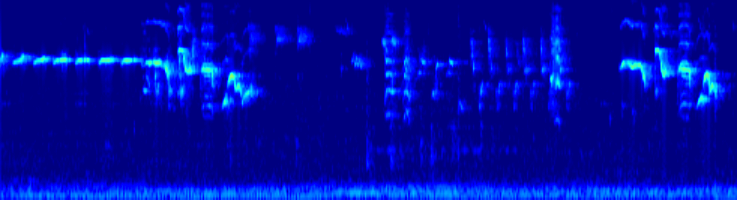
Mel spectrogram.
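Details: Singing Oriental magpie-robin of the Pidie, Aceh type, seeking a rival to compete with: a long steady high whistle, then bursts of rich warbling and clipped chattering notes in separate phrases, a pause, and more warbles, with a low background hum.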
